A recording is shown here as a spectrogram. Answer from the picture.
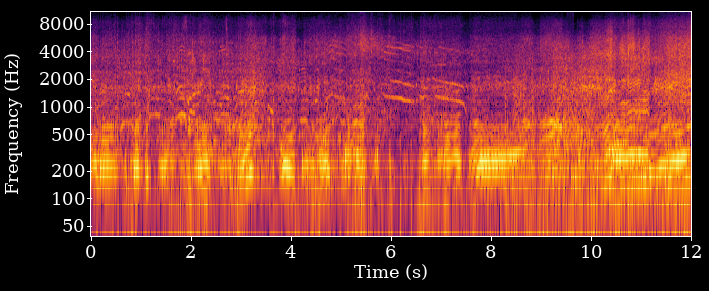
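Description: Enduro dirt bike engine revving hard under load, its pitch rising and falling every second or so as the throttle is worked over a slippery track.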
